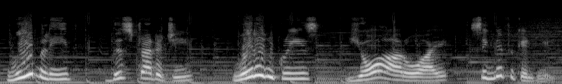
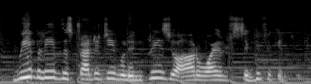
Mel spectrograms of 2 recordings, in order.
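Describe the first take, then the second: First: It is said with many pauses between words. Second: It is said fast with no pauses. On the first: "I have overpaused" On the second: "I was fast and I didn't breathe. I didn't put a micro pause or any pause in between"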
